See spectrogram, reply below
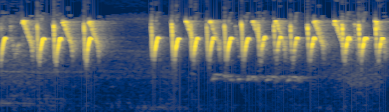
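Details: ['Bar-winged prinia in lively gacor song, meant to make other prinias answer: rapid series of sharp, high chirps with downward sweeps, a short pause after a second, then a longer run; a faint low steady tone beneath.']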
